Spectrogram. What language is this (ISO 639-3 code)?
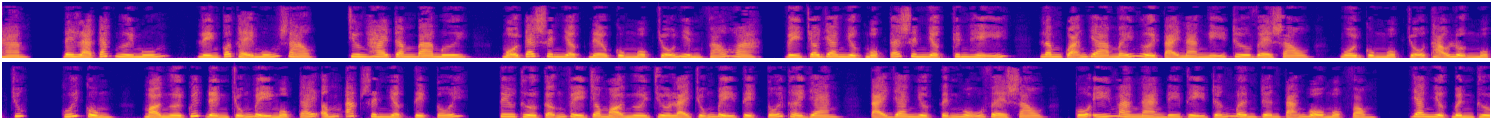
vie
